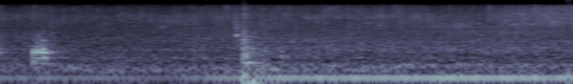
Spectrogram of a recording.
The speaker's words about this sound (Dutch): Mooi is dat om boter in de pan te zien smelten. Met die bubbeltjes en dan dat hij steeds kleiner wordt.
